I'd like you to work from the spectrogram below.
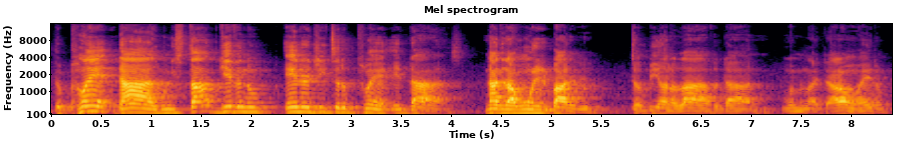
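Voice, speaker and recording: A motivational vlogger with a sharp-toned, medium-pitched voice gives a casual monologue at a slightly fast clip. He is blunt and profane, repeating key lines for emphasis, and the room around him is echoey.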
